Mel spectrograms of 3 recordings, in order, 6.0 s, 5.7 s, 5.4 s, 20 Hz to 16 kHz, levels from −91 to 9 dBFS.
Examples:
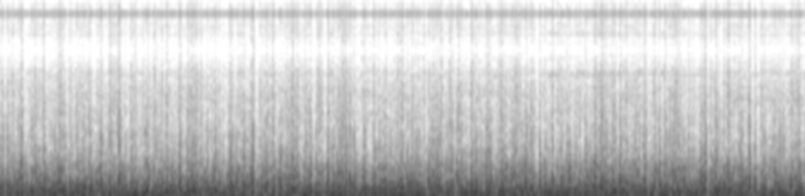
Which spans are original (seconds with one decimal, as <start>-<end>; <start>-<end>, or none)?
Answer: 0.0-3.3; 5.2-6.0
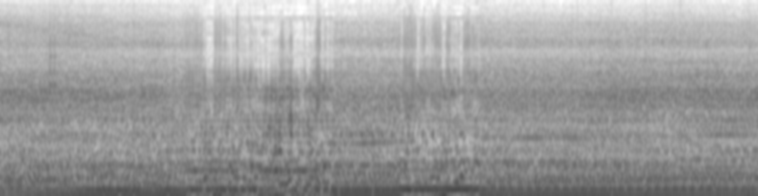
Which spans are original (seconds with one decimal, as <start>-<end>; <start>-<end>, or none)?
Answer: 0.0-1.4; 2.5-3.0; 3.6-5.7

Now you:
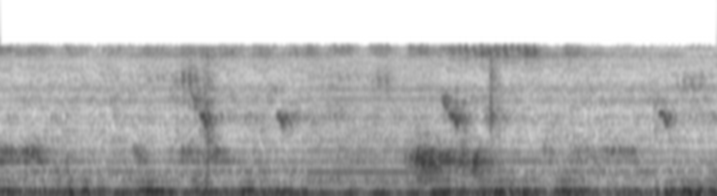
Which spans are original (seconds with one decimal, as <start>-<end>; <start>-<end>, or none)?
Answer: 2.3-3.3

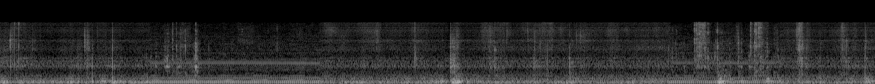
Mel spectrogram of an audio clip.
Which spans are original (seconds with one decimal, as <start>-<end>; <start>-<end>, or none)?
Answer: 1.5-3.2; 6.7-7.8

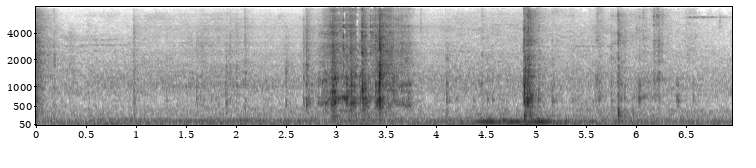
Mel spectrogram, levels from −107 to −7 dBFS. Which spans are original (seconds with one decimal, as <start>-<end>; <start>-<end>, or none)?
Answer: 0.0-0.9; 3.0-3.6; 4.2-7.0

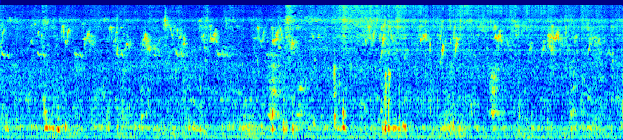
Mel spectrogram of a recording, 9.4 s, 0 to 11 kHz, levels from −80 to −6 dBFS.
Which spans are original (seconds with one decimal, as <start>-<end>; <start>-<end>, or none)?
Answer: 0.0-5.4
